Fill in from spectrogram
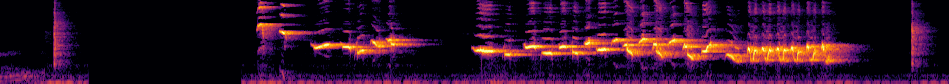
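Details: White-rumped shama song used as a lure to make other shamas answer: after a short tick, bursts of rich whistled phrases, slurred and warbling, then a fast run of rapidly repeated descending notes, with a faint low rattle beneath.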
